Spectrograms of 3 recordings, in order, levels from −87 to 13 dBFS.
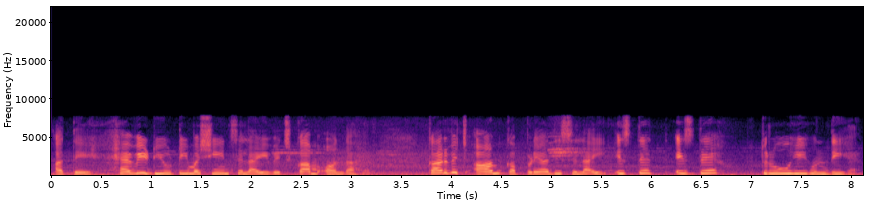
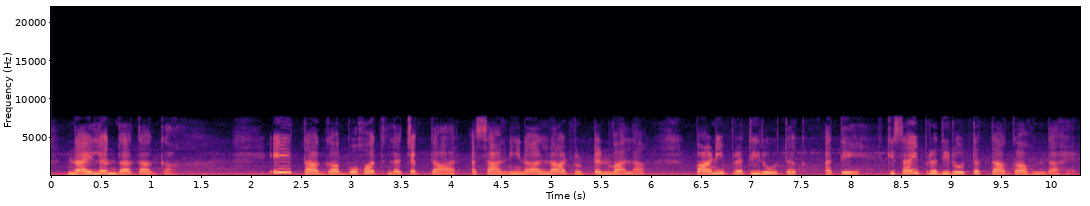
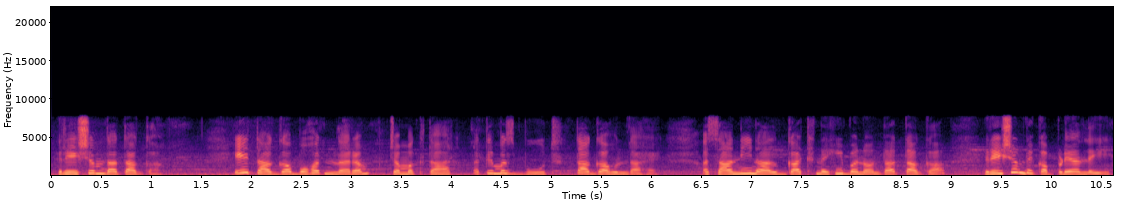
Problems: constant background noise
